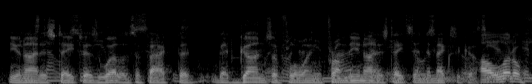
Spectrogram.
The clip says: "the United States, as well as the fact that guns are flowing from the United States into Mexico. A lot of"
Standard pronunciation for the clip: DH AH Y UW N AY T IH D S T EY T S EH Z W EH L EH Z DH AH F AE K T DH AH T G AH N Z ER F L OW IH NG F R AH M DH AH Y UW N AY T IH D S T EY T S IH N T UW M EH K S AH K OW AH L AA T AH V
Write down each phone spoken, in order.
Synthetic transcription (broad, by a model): DH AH Y UW N AY T IH D S T EY T S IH Z W EH L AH Z DH AH F AE K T DH AH T G AH N Z ER F L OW IH NG F R AH M DH AH Y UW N AY T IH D S T EY T S IH N T UW M EH K S AH K OW AH L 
